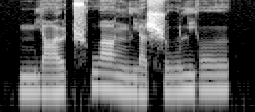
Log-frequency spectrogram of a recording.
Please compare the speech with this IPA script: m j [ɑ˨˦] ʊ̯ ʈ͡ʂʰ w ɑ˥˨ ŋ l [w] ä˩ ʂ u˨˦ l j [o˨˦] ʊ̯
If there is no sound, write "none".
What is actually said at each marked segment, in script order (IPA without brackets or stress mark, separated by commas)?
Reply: ɑ˨˦, j, o˦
